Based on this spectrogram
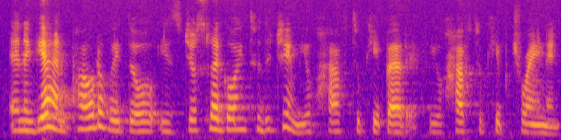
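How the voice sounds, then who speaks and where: The speaker uses ordinary pitch variation and talks with a non-native accent. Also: woman. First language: not English. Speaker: psychologist. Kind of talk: audience Q&A; lecture.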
